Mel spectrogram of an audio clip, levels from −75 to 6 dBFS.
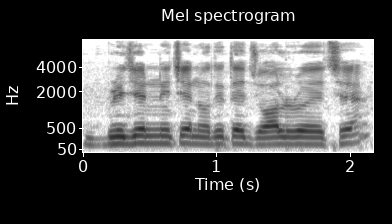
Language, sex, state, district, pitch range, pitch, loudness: Bengali, male, West Bengal, Alipurduar, 140-155 Hz, 150 Hz, -15 LUFS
